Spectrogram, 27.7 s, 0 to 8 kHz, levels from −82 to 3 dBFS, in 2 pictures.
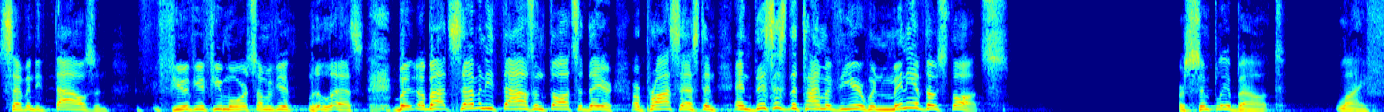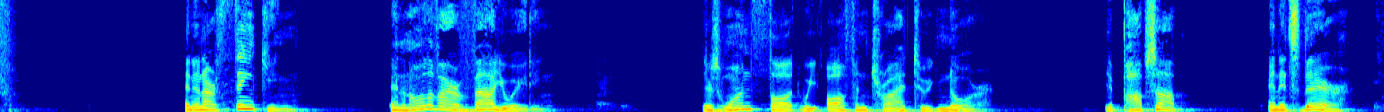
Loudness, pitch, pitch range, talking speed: -25 LUFS, 210 Hz, 165-240 Hz, 145 wpm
